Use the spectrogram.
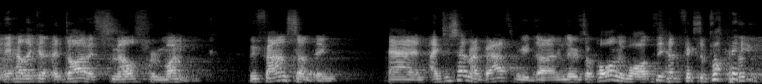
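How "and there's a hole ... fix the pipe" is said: normal talking voice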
